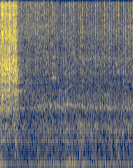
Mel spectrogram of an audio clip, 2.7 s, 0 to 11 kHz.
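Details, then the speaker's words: 1983 Jeep DJ5 postal Jeep, old cracked vacuum lines: rough, uneven idle with chuffing lumpy beat, engine shaking; misfire in one unknown cylinder, vacuum leak suspected, not confirmed. "Alright, you would think that sounds amazing. And it kind of does, and the fact that it runs. But, see it shaking back and forth. There's obviously a miss in one of the cylinders."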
